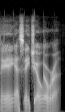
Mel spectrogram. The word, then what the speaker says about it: Ashura: Ashura, pronounced Aashora.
